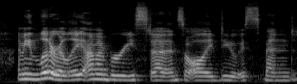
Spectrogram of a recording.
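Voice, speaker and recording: A woman talks with fairly even intonation. Noticeable background noise runs under her voice. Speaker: video blogger. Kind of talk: personal vlog. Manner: low energy.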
